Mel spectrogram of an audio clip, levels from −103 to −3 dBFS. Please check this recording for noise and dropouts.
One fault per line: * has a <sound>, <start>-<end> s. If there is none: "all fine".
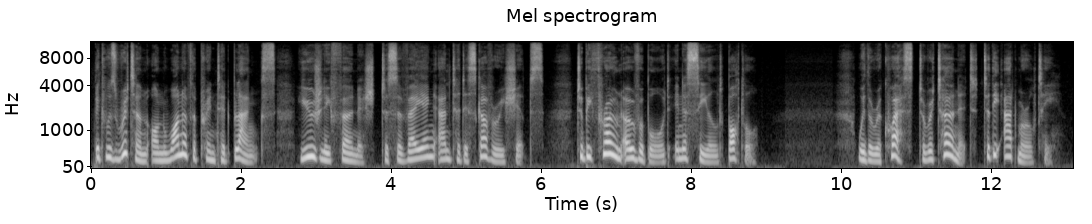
all fine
